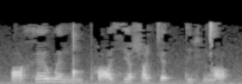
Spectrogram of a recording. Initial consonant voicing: voiceless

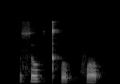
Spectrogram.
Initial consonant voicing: voiceless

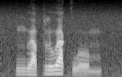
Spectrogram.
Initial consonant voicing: voiced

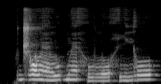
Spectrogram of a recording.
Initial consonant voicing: voiced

